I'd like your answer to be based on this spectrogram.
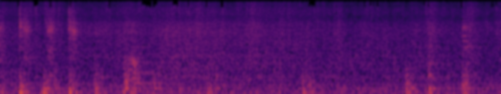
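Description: Asafoetida and onion sautéing in a pan, a continuous crackling sizzle broken by repeated sharp stirring scrapes and taps against the pan, close and moderately loud.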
